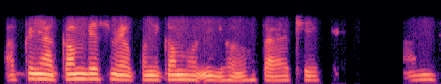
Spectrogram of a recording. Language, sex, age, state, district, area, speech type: Urdu, female, 60+, Bihar, Supaul, rural, conversation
